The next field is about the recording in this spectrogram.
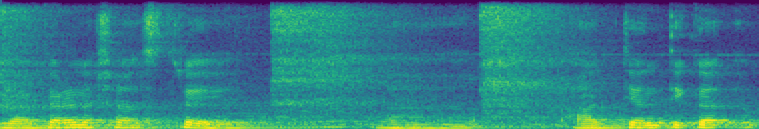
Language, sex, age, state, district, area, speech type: Sanskrit, male, 45-60, Kerala, Palakkad, urban, spontaneous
